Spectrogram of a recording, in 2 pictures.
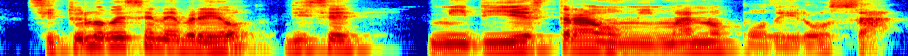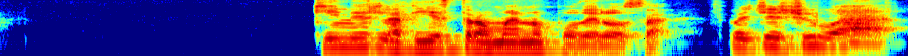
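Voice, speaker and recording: A man's voice: mid-range voice, husky. A man preaching a sermon in a conversational way, speaking, often checking with listeners and acting out quotes. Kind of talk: sermon with live Q&A.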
